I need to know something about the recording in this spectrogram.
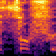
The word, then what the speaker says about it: Stouff: Ça se prononce Stou ou ça se prononce Stouff? Stouff comme touffe.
